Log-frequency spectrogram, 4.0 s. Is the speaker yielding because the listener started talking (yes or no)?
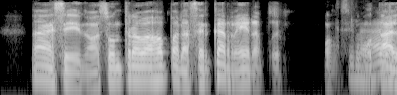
yes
